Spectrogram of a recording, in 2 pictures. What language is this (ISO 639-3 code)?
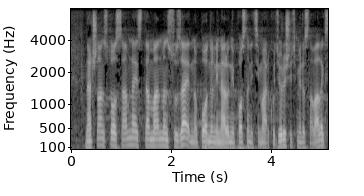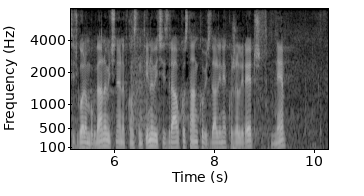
srp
